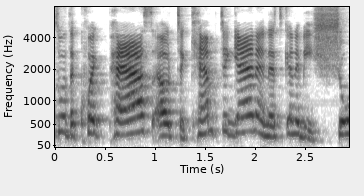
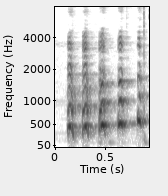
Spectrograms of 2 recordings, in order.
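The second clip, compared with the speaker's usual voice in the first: high, soft giggle; 11 semitones higher, 5 dB quieter than usual. Real, not acted. Fan giggling at the failed try, high. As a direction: let a small high laugh out. Laughing at the play.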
